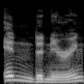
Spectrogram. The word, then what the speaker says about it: Endineering: And no, I did not mispronounce head of engineering. It is actually the head of Endineering.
